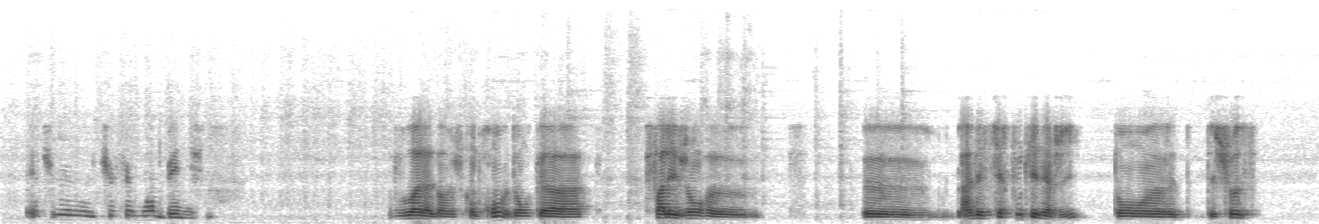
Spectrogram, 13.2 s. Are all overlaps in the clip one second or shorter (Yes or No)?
Yes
